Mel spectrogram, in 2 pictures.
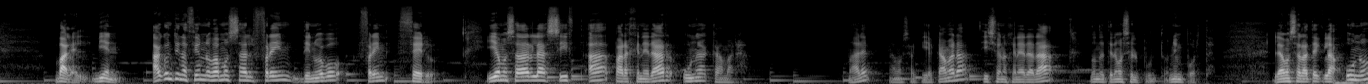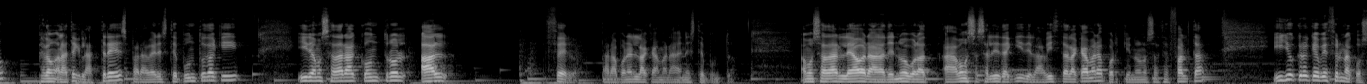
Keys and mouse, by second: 5.8 shift+a, 13.3 KP_1, 14.4 KP_3, 18.9 ctrl+alt+KP_0, 23.6 middle click, 24.7 shift+middle click, 25.2 middle click.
